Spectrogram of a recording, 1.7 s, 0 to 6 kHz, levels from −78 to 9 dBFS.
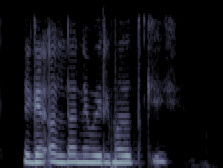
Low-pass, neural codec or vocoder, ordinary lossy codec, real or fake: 5.4 kHz; none; AAC, 32 kbps; real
